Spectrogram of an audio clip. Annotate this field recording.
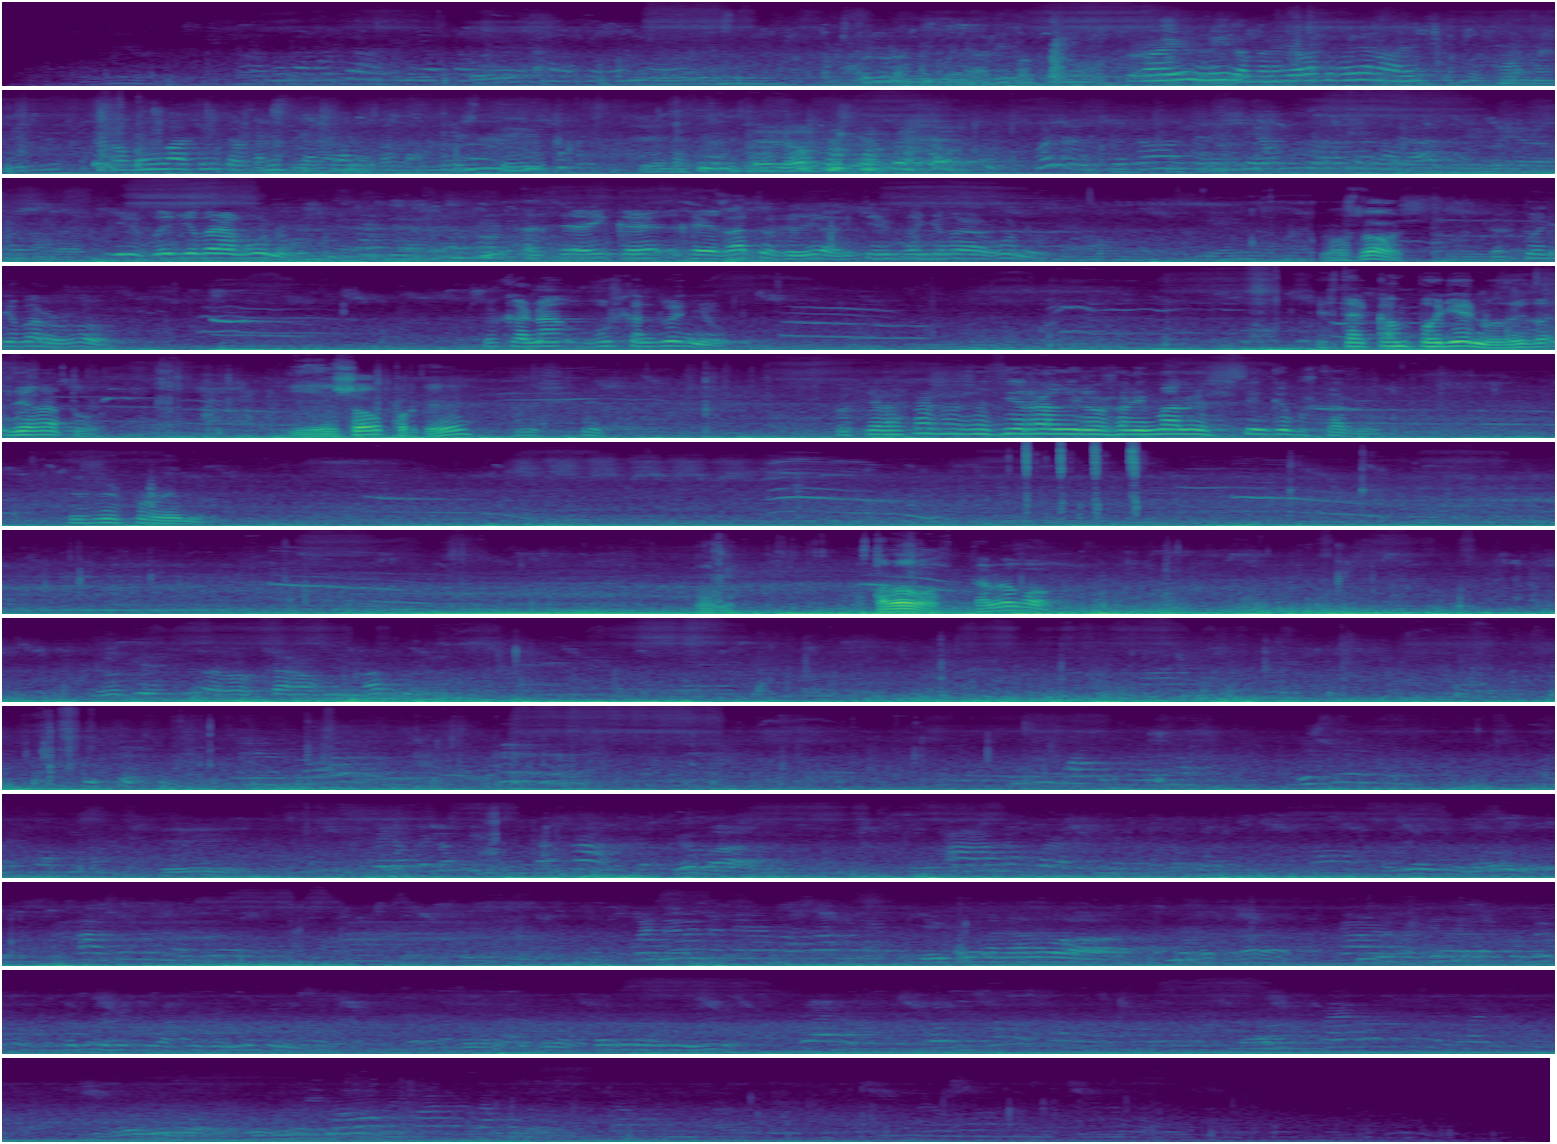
conversación con el señor al lado de la iglesia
